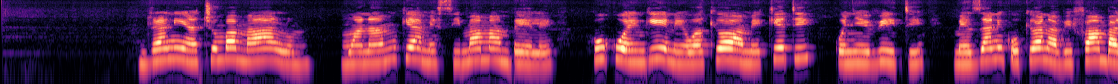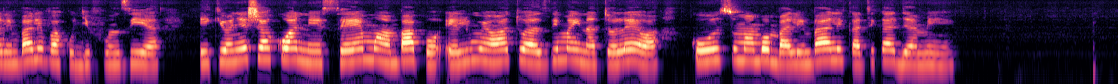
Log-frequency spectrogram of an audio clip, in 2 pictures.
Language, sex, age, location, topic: Swahili, female, 25-35, Dar es Salaam, education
